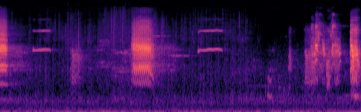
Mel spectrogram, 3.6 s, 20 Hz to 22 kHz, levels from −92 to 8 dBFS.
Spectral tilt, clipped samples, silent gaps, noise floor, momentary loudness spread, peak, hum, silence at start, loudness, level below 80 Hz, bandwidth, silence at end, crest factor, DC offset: 3.5 dB/octave; under 0.1%; none; -52 dBFS; 26 LU; -2 dBFS; none; 0 s; -21 LUFS; -54 dBFS; 17.5 kHz; 0 s; 24 dB; under 0.1%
